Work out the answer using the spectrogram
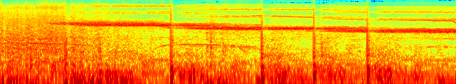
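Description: Aerial fireworks bursting: sharp bangs about once a second over a dense low rumble. A high whistle sets in about half a second in and slowly falls in pitch.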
